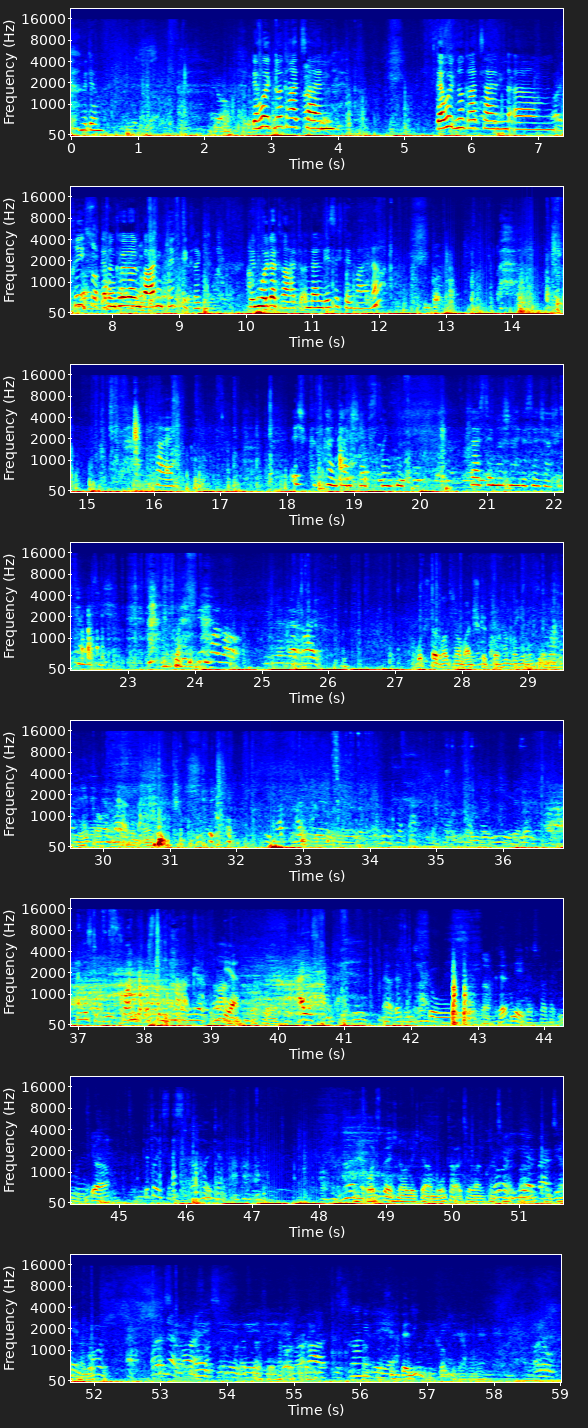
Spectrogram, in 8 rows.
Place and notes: Aus der Serie "Immobilien & Verbrechen". Schnaps, Gespräche und Post vom Investor.
Keywords: Gentrifizierung, St. Pauli, Köhler & von Bargen, NoBNQ - Kein Bernhard Nocht Quartier
Hamburg, Germany, October 2009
